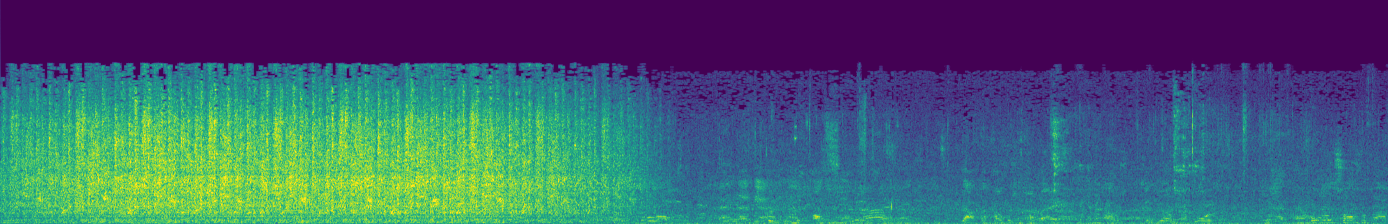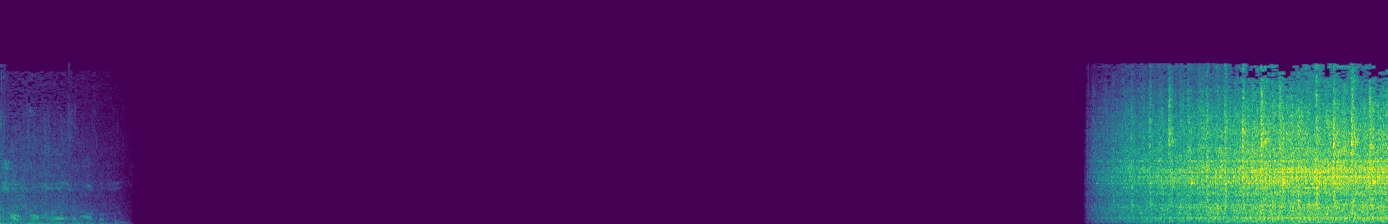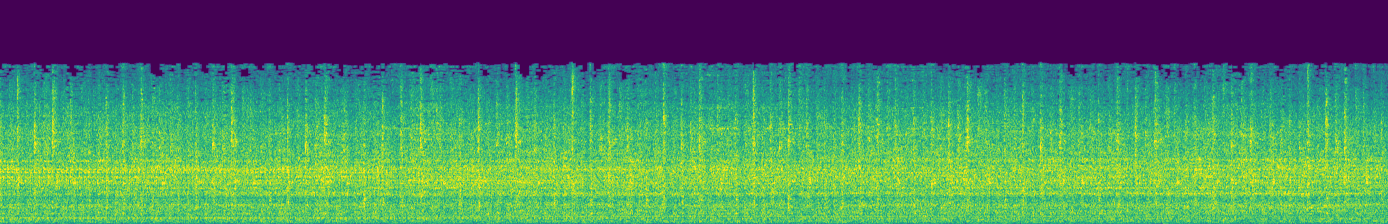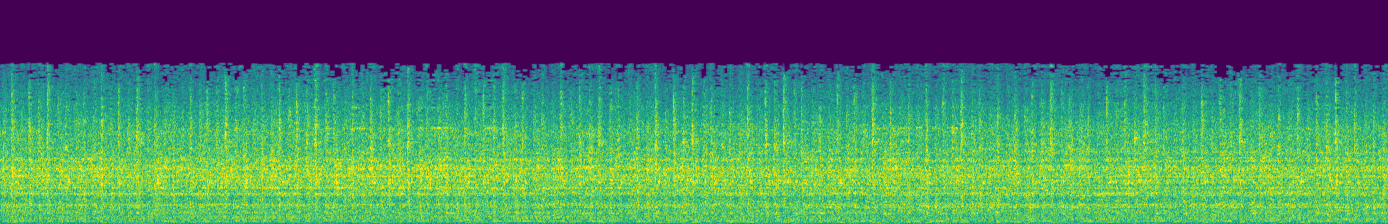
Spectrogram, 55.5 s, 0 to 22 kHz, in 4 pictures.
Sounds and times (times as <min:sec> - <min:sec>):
Speech: 0:06.1 - 0:15.2.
